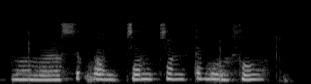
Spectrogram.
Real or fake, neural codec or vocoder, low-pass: fake; codec, 44.1 kHz, 1.7 kbps, Pupu-Codec; 7.2 kHz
